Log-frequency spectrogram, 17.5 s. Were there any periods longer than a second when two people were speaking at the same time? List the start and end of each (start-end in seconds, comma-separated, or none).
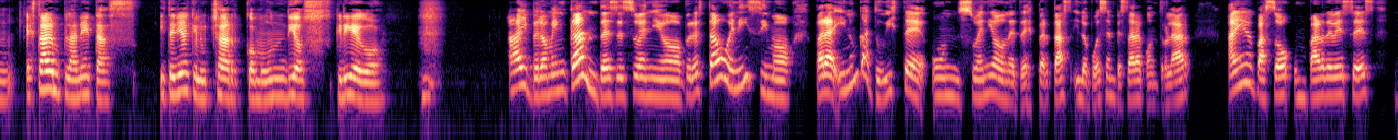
none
